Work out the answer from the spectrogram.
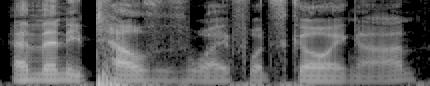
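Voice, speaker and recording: A man chatting on a podcast, retelling a show with lively acted-out quotes. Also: mid-range voice, moderate pace, no echo. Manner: animated storyteller, acts out quoted voices. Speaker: comedian guest. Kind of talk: casual podcast chat, retelling a story.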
